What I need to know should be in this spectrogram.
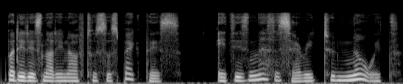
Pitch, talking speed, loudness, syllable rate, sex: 180 Hz, 210 wpm, -19 LUFS, 5.3 syllables/s, female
